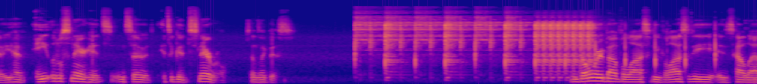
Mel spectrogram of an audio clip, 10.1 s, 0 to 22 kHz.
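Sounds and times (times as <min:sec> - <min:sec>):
programmed rock drum beat: 0:04.8 - 0:09.6.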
